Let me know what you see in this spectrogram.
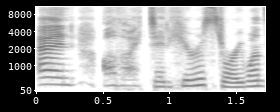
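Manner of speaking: hushed half-whisper, under the breath. Speaker starting a story about their brother, half-whispering. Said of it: "I don't know why I'm whispering".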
